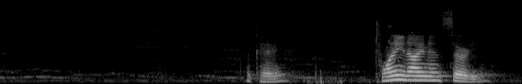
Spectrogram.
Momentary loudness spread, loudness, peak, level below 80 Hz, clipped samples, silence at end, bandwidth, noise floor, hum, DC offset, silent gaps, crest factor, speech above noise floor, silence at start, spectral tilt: 25 LU; -26 LUFS; -8 dBFS; -70 dBFS; under 0.1%; 0.3 s; 13 kHz; -61 dBFS; none; under 0.1%; none; 22 dB; 35 dB; 2.45 s; -7.5 dB/octave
